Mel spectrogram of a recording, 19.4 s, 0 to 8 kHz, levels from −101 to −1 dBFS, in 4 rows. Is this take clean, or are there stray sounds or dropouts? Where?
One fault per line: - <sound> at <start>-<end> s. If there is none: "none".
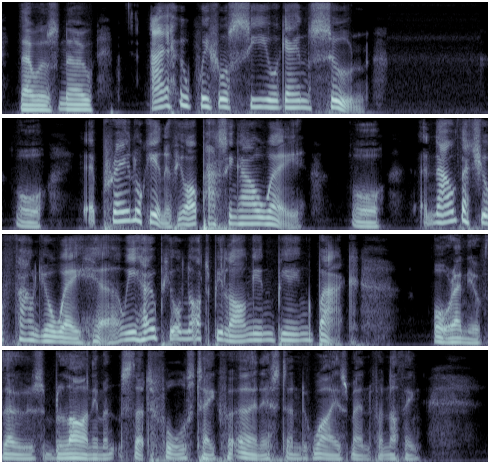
none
